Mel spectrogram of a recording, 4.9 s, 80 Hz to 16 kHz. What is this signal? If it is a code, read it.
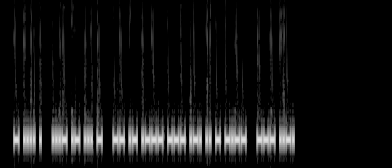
Morse code, heard as a keyed tone, about 70 wpm, 700 Hz. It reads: THE VAST MAJORITY OF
